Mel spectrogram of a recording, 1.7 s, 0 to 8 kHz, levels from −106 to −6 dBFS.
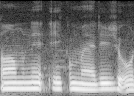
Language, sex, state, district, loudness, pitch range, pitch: Hindi, male, Uttar Pradesh, Shamli, -14 LUFS, 135-150 Hz, 145 Hz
